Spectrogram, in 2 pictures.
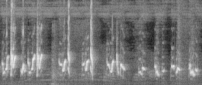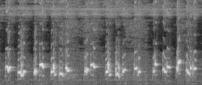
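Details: Riwik song of a sooty-headed bulbul, played to make other untrained bulbuls start singing: a long, steady string of bright, bouncing chirps, roughly three per second, continuing for eight seconds over faint background hum.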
